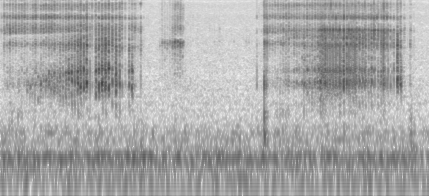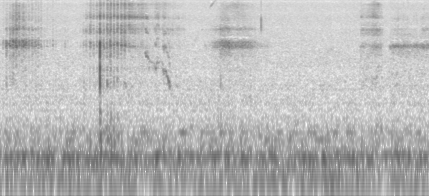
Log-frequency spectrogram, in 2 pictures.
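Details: One-year-old cat with very loud purring, mouth opening and closing changing the pitch; first meow as a kitten was a small squeak, owner suspects kittenhood vocal cord damage; loud purring with mouth-opening pitch changes.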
